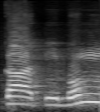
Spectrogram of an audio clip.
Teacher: اب یہاں پہ میم آ رہا ہے چھوٹا سا، اس میم کی آواز میں ہم پڑھیں گے، بن نہیں پڑھیں گے، بم، بم. کاتبم، میم پہ ہم تھوڑا سا غنہ کریں گے 2 سے 3 سیکنڈ کا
